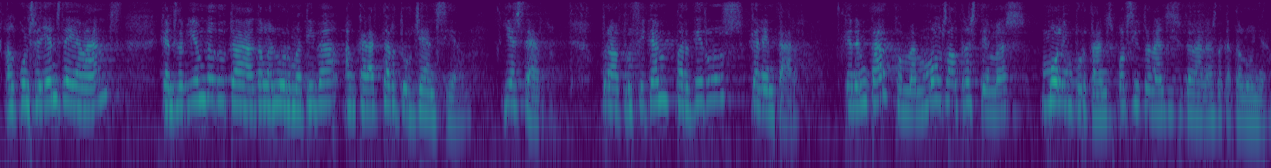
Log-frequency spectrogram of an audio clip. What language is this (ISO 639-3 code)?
cat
